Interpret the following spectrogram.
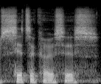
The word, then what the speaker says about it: psittacosis: that broke out called psittacosis. Psittacosis is just is named after the parrots. So, like, Cetacine birds are parrots. Okay. It's like a silent P and then SCITT.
